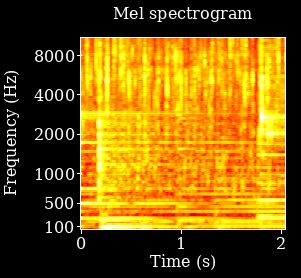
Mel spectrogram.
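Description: Music score with sustained, held notes over a thin stream of water pouring from a pipe into a stone basin.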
